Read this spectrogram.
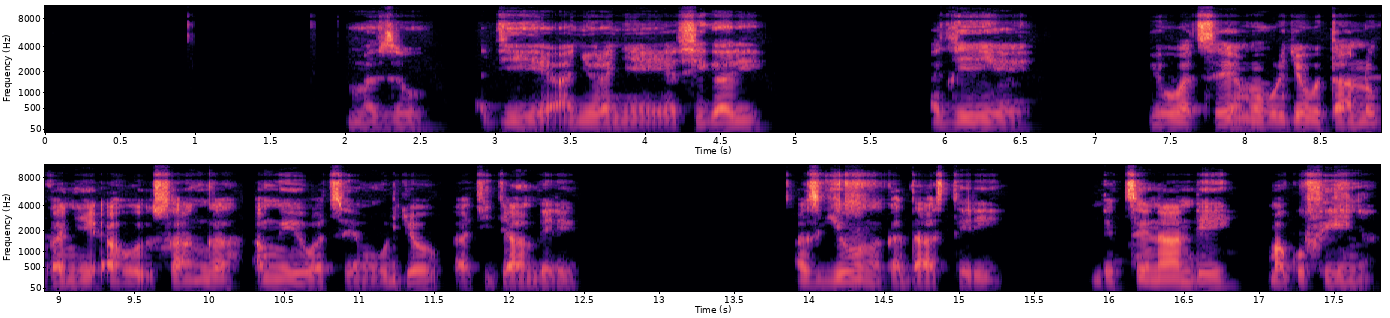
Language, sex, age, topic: Kinyarwanda, male, 25-35, government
